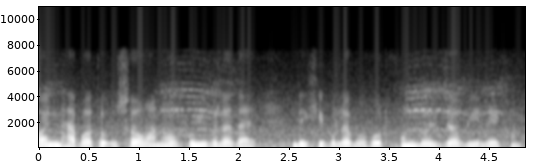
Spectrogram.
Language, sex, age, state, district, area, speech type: Assamese, female, 60+, Assam, Golaghat, urban, spontaneous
